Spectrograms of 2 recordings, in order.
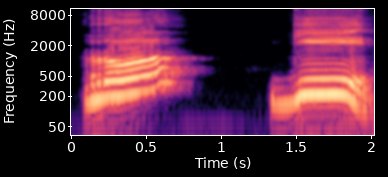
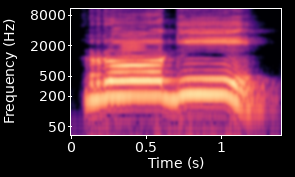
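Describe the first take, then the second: First: रोगी drawn out very slowly, syllable by syllable; sounded out slowly. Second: Said in the usual way. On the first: Shown as a demonstration. Teacher sounds out a word for young readers, very slowly. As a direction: stretch रोगी out slowly for the kids. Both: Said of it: "तो मिलके बन जाएगा".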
